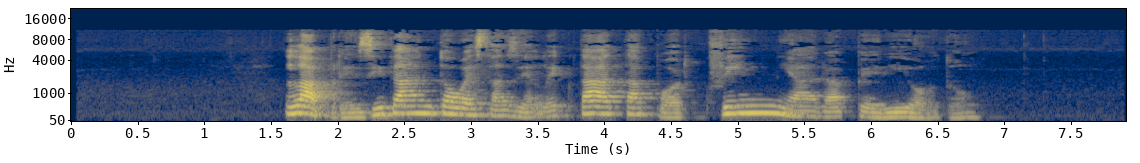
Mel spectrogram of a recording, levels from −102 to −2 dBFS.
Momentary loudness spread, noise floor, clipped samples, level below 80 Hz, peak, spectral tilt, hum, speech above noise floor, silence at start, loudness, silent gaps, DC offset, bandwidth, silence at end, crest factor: 15 LU; -70 dBFS; under 0.1%; -66 dBFS; -2 dBFS; -3.5 dB/octave; none; 46 dB; 1.6 s; -24 LUFS; none; under 0.1%; 11.5 kHz; 1.1 s; 24 dB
